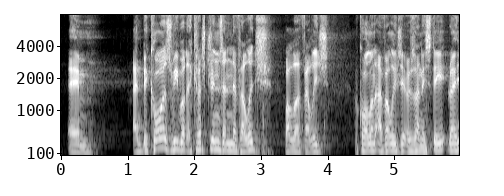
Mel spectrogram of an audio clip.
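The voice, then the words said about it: Glaswegian Scottish accent. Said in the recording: “I grew up in the East End of Glasgow. You might be able to tell by my accent.”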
